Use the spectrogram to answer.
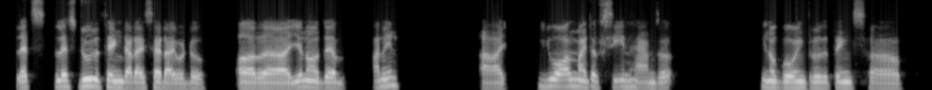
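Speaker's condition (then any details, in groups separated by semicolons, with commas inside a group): No condition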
